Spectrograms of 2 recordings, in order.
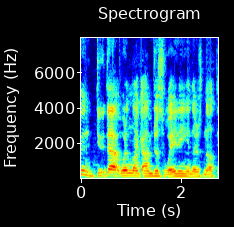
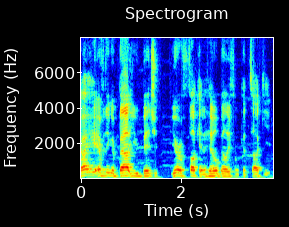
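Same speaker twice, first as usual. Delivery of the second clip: put-on imitated man's voice. Imagining a fight where he roasts her: imitating a man roasting someone. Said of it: "he's like".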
